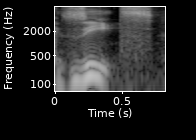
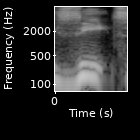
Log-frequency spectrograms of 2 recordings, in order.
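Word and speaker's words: Xeets: to call it like zeets like x-e-e-t-s or I think it would be zeets is how I would pronounce it if you have an x x is in xylophone or something or at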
